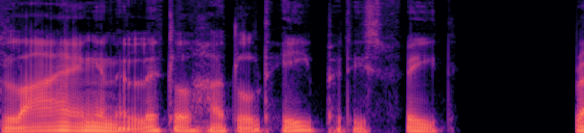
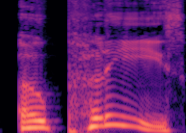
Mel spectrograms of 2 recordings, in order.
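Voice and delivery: put-on high-pitched girlish plea; pleading cry; 12 semitones higher, 4 dB louder than usual. A narrator's reading. Girl begging for help with a dog, high pleading cry. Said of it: "cried the girl".

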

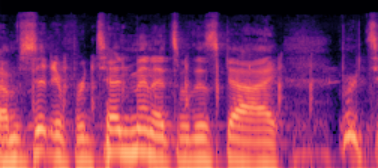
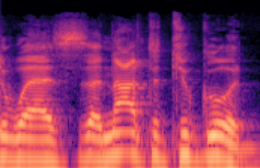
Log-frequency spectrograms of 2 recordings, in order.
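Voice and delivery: usual speaking voice

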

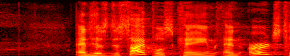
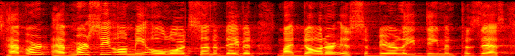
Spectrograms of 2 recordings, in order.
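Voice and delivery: loud, raised plea of a mother; crying out; 5 semitones higher, 7 dB louder than usual. Acted. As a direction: plead urgently at high volume. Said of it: "you're crying out to the Lord".

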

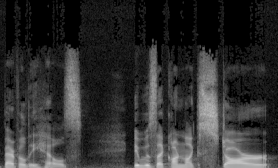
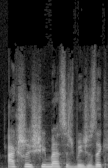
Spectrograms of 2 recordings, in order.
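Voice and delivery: ordinary talk

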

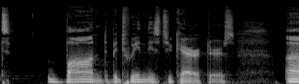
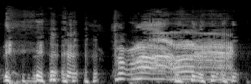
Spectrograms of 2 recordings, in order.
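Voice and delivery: loud, high hammed-up creature howl; comic roaring howl with laughter; imitated Wookiee roar; 10 semitones higher, 6 dB louder than usual. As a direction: let out a long mock Wookiee wail. Imitates Chewie's roar in the scene.

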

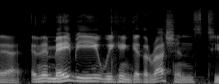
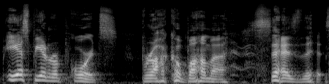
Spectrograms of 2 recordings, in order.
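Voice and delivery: half-laughing mock headline, raised a little; mock news report, laughing; 5 semitones higher, 5 dB louder than usual. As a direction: read it like a fake news report while cracking up. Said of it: "then we say".

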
